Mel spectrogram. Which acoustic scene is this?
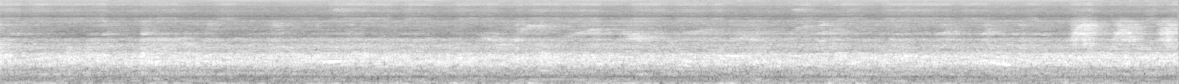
park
